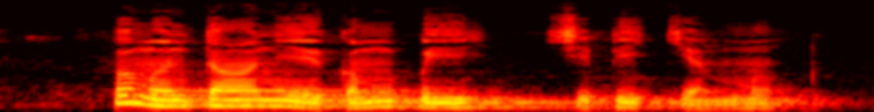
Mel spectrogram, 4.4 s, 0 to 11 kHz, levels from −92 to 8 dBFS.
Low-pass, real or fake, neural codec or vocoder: 9.9 kHz; real; none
